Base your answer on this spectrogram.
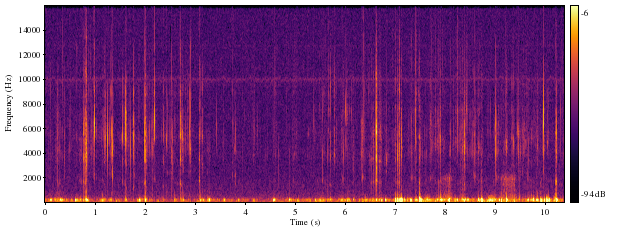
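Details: Snack time for a Pomeranian, captured for ASMR: quiet, even munching that grows louder and more forceful in the second half, with crisp clicks and wet smacks between chews.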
